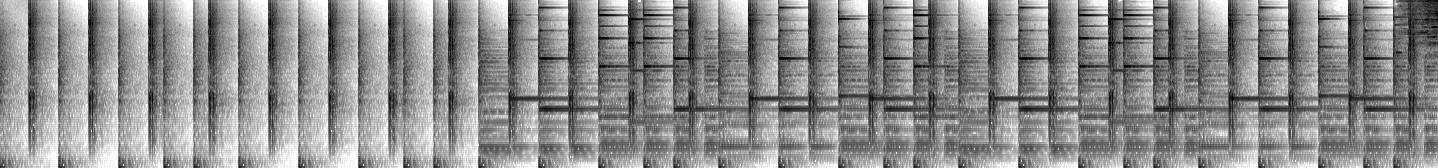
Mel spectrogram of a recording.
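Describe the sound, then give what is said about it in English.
A passing train clatters by in a steady, rapid rhythm of wheel clacks; partway through, a bright, repeated ringing tone joins in over the beat. No one speaks. “This is, of course, the sound of a passing train.”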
